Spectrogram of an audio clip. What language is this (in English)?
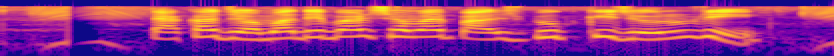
Bangla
